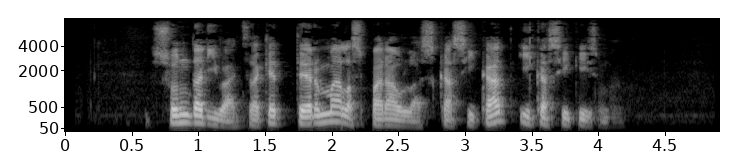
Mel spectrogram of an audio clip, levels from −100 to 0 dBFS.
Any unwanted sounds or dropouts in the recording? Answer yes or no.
no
